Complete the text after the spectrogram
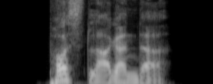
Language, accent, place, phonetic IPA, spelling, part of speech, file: German, Germany, Berlin, [ˈpɔstˌlaːɡɐndɐ], postlagernder, adjective, De-postlagernder.ogg
- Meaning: inflection of postlagernd: 1. strong/mixed nominative masculine singular 2. strong genitive/dative feminine singular 3. strong genitive plural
